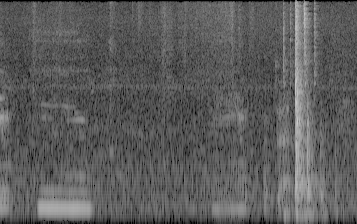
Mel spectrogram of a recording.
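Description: A man humming a few short, steady notes. Near the end comes a brief, loud clatter of kitchen utensils.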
